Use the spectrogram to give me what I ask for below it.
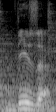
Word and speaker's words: dessert: Bayangkan kemudian kalau ada orang yang mengatakan I want a plate of desert. Saya ingin sepiring pasir. Nah, seperti itu jadinya kalau kita salah pronunciation-nya. Jadi yang benar I want a plate of dessert. Saya ingin sepiring dessert, makanan penutup.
